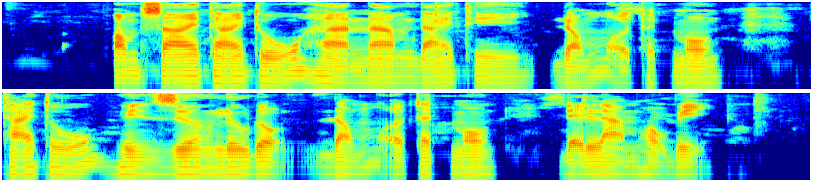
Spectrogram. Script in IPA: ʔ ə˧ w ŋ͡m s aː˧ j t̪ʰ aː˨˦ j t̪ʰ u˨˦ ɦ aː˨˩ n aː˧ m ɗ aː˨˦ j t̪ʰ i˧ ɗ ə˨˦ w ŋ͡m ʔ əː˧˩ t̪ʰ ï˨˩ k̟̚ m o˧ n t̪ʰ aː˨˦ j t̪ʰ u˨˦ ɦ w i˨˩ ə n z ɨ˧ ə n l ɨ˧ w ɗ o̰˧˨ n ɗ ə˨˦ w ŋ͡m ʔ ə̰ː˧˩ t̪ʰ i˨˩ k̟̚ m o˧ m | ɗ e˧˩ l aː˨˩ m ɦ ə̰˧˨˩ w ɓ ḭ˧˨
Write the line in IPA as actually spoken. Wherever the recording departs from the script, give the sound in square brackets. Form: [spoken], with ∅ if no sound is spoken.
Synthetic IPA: ʔ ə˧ w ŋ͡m s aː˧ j t̪ʰ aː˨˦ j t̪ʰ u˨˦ ɦ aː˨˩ n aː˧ m ɗ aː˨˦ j t̪ʰ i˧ ɗ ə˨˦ w ŋ͡m ʔ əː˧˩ t̪ʰ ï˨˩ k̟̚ m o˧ n t̪ʰ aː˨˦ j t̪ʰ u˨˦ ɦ w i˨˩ ə n z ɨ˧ ə [ŋ] l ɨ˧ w ɗ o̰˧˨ n ɗ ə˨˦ w ŋ͡m ʔ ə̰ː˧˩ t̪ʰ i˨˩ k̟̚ m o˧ [n] | ɗ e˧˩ l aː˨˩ m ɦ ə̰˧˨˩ w ɓ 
